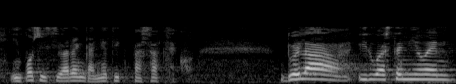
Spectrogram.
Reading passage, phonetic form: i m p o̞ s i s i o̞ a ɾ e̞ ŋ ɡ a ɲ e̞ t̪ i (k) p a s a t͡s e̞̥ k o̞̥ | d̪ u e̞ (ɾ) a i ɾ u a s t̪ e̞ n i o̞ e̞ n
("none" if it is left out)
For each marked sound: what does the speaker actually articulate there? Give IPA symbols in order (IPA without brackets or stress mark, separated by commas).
k, l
